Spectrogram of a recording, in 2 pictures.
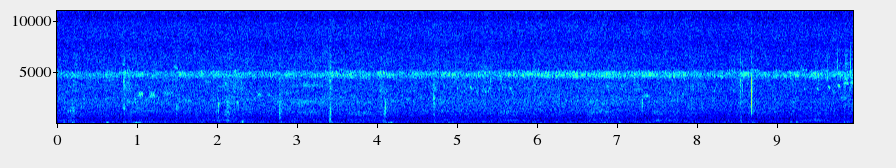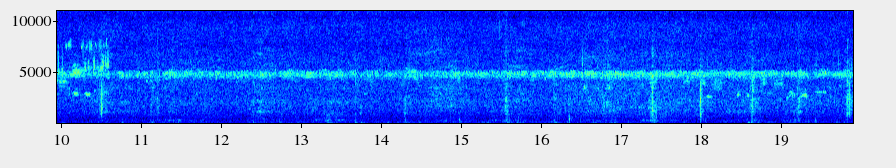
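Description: Crickets chirring in one faint, steady high tone, with scattered soft clicks and a brief higher chirp about ten seconds in.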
